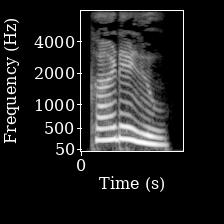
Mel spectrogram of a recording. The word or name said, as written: ಘೋಟಾಳಿ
